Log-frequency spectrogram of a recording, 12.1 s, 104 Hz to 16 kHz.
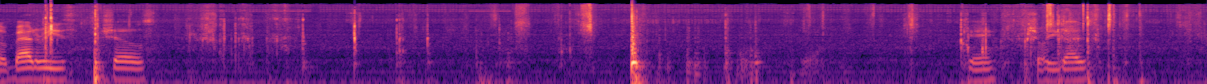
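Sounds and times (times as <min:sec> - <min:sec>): loud sharp knock: 0:06.3 - 0:06.6.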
